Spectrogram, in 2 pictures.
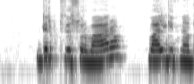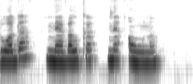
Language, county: Lithuanian, Marijampolė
